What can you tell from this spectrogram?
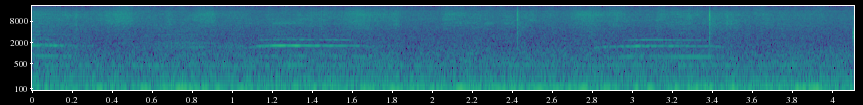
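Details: Male kitten outdoors, shut out and wanting to come inside, meowing twice with plaintive, level-then-dropping cries about two seconds apart, distant and muffled against a steady low hum.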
